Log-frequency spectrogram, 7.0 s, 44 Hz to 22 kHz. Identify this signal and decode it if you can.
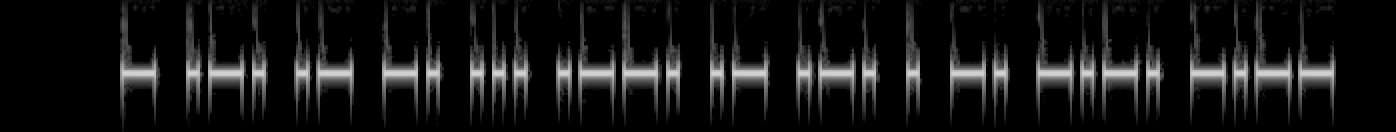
Morse code, heard as a keyed tone, about 22 wpm, 700 Hz. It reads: TRANSPARENCY
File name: Twelve Letter Words - 22wpm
